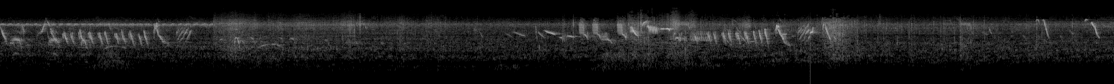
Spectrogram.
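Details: Chalk-browed mockingbird (Mimus saturninus), free-living, pouring out a long, jumbled song of fast chattering bursts, sharp whistles and scratchy notes that start, pause and start again, against a continuous high insect-like whine.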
